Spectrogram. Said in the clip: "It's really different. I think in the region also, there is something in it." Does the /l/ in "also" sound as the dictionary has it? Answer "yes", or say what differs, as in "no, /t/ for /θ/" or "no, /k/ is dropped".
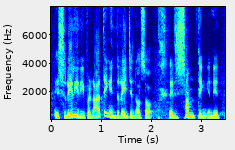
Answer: yes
